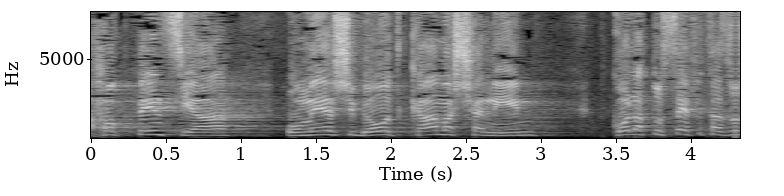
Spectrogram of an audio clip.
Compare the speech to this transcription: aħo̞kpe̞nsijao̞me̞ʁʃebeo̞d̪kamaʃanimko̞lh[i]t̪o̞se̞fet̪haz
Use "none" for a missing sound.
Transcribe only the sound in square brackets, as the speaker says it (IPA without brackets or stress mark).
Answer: a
